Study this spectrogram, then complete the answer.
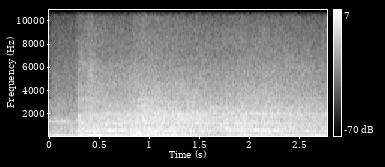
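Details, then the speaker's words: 2007 Chevrolet Lanos after replacing rear muffler (BOSAL 278875, GM gasket, new AMD hangers): engine blips and settles with smooth, muted, pleasant, not noisy exhaust tone, no rasp, drone or rattle. "звук приятных дабы губу нету и звук приятный в выпад другой он он не шумный"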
